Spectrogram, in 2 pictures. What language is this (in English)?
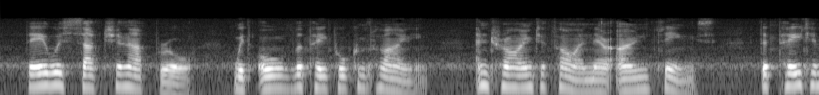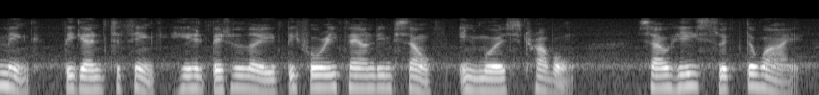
English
